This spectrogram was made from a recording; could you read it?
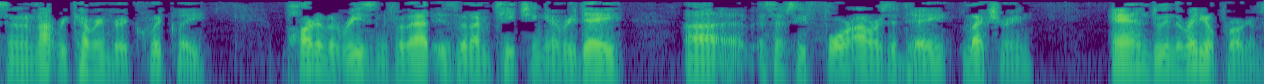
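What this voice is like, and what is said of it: Hoarse, strained voice. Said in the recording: “my voice has been irregular for the past at least 2 weeks, perhaps more. I'm recovering from laryngitis ... It just prevents me from sounding the way I normally sound.”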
